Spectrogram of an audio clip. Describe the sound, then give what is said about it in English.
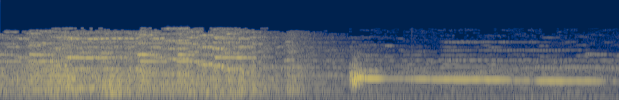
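A dog howls in long, wavering cries, several voices overlapping at first, then a single sustained howl trails off steadily. No talking, fairly loud. “Forget that dog and work on that rope.”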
